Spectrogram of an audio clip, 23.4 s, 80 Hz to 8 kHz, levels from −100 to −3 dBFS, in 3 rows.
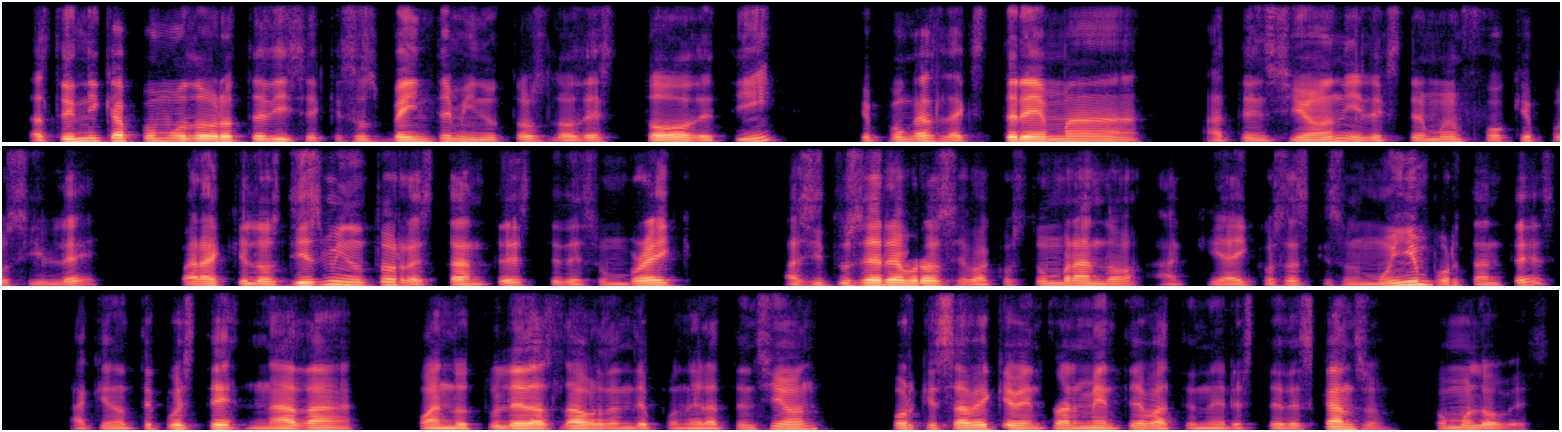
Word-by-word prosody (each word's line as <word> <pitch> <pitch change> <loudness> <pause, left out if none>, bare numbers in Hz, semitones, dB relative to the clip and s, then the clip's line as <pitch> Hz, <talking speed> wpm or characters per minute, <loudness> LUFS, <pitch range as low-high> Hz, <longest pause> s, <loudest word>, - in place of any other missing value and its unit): la 105 - -1
técnica 160 +5 +3
Pomodoro 155 -2 +5
te 145 0 +1
dice 125 -4 -2
que 115 - -22
esos 140 0 -9
20 130 +3 +2
minutos, 130 +1 -4
lo 110 -2 -3
des 115 +2 -5 0.2
todo 125 +1 +6
de 105 -2 -2
ti, 140 - -4 0.4
que - - -7
pongas 135 +5 -1
la 120 - -2
extrema 135 +2 +3 0.3
atención 115 +5 -3
y - - -1
el 115 -3 -3
extremo 115 +4 -6
enfoque 120 0 -7
posible 115 +2 -8 0.4
para 125 +1 +2
que 125 +1 -4
los 120 -1 0
10 150 +3 +4
minutos 165 -3 +1
restantes 115 +5 -1
te 115 - -10
des 110 0 -8
un 115 0 -10
break, 145 +2 +3 0.5
así 115 +3 -6
tu 135 +2 -5
cerebro 140 -1 +7
se 125 -2 -13
va 110 -1 -3
acostumbrando 125 +3 -3
a 110 0 -17
que 105 - -8
hay 110 - -3
cosas 125 +3 -10
que 110 - -27
son 115 +1 -12
muy 130 +8 +2
importantes, 130 -9 -1 0.4
a 110 - -10
que 115 +1 -9
no 110 0 -4
te 135 - -8
cueste 130 0 +1
nada 115 +2 0 0.3
cuando 110 -1 +1
tú 110 +1 -8
le 120 +1 +6
das 115 0 +5
la 110 -1 +5
orden 115 +1 -2
de 110 - -2
poner 110 0 -6
atención, 135 +8 -3 0.3
porque 125 +1 -3
sabe 130 +2 +3
que 135 - -1
eventualmente 115 0 -1
va 110 -1 +2
a 110 - -9
tener 105 -1 -6
este 110 0 -7
descanso, 120 +1 0 0.2
¿cómo 125 +1 -4
lo 105 -4 -1
ves? - - -15
120 Hz, 195 wpm, -25 LUFS, 115-135 Hz, 0.5 s, cerebro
